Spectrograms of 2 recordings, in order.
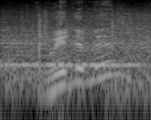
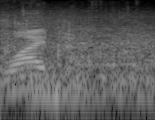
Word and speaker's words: Weidman: He kept asking, how do you say it? Wideman? No, Weidman.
